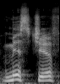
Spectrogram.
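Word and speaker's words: MSCHF: something to pronounce yeah mischief that's M s CH F internet studios has published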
